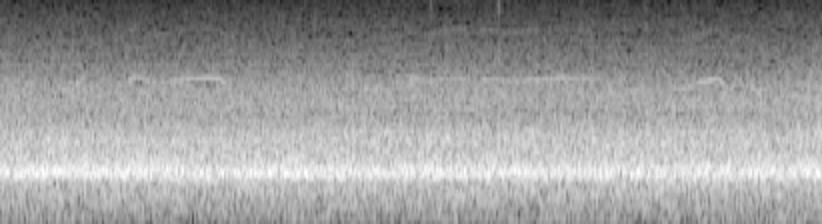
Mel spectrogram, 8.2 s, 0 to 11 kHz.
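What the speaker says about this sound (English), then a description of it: "Here comes the noise from this big crowd in Happy Valley on 3rd down" A big football stadium crowd in Happy Valley roars steadily on third down, a dense, constant wash of distant voices filling the whole stretch with no break.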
